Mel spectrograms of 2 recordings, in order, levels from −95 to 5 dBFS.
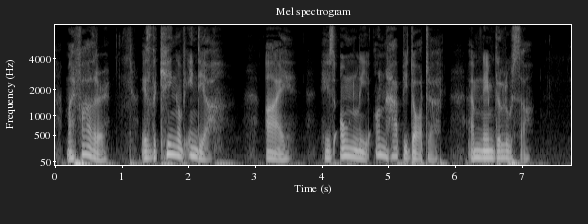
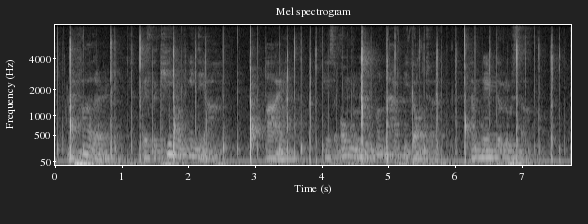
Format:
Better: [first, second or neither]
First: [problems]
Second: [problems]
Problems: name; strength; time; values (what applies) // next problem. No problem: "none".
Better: first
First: none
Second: background sound (Hands); as loud as the speech // room echo; dies away in 1 s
